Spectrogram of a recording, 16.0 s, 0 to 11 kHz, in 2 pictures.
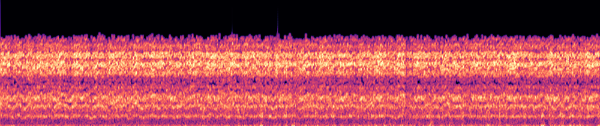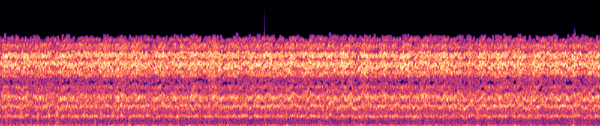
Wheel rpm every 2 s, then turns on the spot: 230, 230, 230, 240, 240, 230, 240, 230.
none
